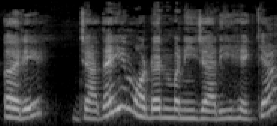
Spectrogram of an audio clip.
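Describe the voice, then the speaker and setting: A woman's voice: high voice, lively intonation, fairly quick, warm tone. A woman voicing a strict, controlling middle-aged mother-in-law who scolds sharply, for a cartoon. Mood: scolding. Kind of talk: cartoon voice acting.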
